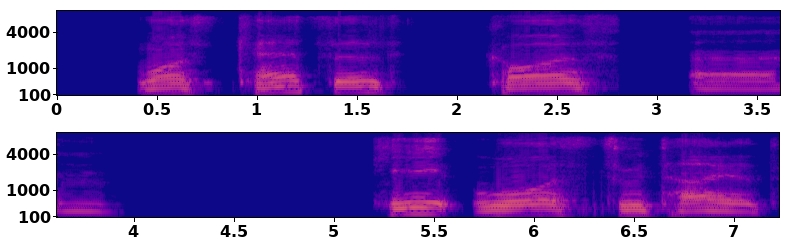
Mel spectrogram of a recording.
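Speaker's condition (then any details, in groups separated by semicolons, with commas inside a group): ALS; struggles to form sentences while speaking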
